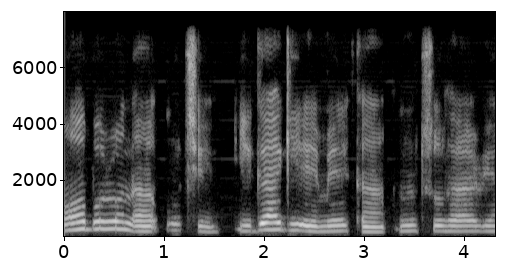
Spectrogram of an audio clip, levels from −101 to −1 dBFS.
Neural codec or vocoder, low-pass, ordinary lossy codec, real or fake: vocoder, 22.05 kHz, 80 mel bands, HiFi-GAN; 7.2 kHz; none; fake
